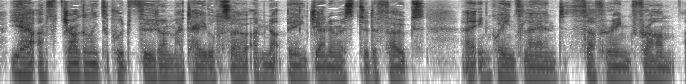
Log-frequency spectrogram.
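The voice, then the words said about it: Imitates another person's voice. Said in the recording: “I don't know why I'm doing this Trumpy voice,”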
